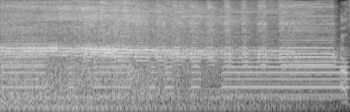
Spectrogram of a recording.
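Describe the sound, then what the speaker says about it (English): Car horns blare loudly and continuously in traffic on a road trip, overlapping tones held for over two seconds before cutting off abruptly. "everyone was honking at us"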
